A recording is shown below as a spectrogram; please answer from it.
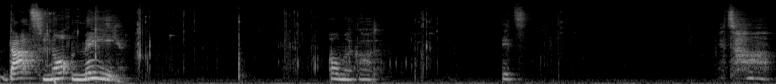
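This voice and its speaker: Highish voice, protective wary sister, slow, hesitant, tense, audio drama. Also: female voice, steady tone, fairly bright tone, a little hiss or hum. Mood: unsettled. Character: wary, distressed woman, protective and suspicious sister.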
